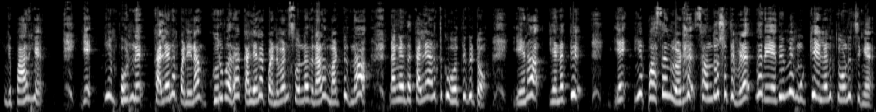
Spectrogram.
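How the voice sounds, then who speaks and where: A woman's voice: very high-pitched, lively intonation, fast talker, fairly bright tone. A woman voicing a tearful mother who pleads and stammers as she begs another family to accept her daughter's marriage. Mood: pleading.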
